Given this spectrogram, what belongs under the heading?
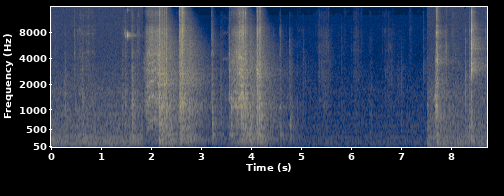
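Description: Bolting a radiator filler neck into a Honda Civic: bursts of ratcheting and metallic clicking from hand tools come in several clusters, close and fairly loud, separated by quieter pauses with no talk.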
